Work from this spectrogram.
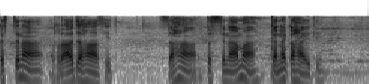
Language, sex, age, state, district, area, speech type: Sanskrit, male, 18-30, Karnataka, Bangalore Rural, rural, spontaneous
